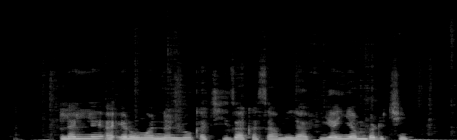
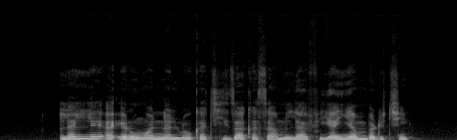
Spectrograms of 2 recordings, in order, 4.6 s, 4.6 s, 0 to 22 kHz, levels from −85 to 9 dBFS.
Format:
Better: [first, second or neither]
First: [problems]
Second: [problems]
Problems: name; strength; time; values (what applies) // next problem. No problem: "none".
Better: second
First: noise reduction (classical method Wiener filter)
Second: none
